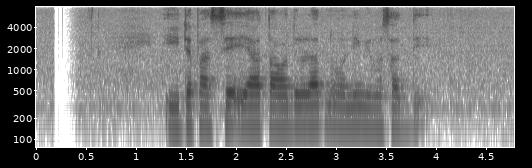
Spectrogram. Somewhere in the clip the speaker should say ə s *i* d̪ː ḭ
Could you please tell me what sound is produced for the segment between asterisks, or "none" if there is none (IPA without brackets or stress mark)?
a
